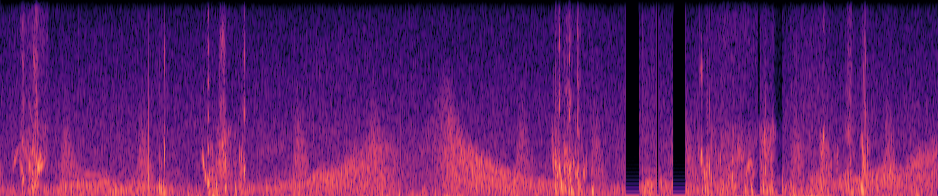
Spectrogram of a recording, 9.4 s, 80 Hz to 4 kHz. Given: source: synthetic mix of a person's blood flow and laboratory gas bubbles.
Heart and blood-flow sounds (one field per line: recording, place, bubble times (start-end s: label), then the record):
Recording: Doppler ultrasound of blood flow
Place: subclavian vein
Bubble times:
0.11-0.48 s: bubbles
1.56-1.70 s: bubbles
1.99-2.50 s: bubbles
5.50-5.98 s: bubbles
6.88-7.86 s: bubbles
8.19-8.74 s: bubbles
From the record:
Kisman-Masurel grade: 222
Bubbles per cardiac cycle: several, 3 to 8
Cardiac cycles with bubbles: 10 to 50%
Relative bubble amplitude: moderate (0.250 to 0.450)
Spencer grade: 2 (many but less than half of the cardiac periods contain bubble signals, singularly or in groups)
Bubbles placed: anywhere in the cardiac cycle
